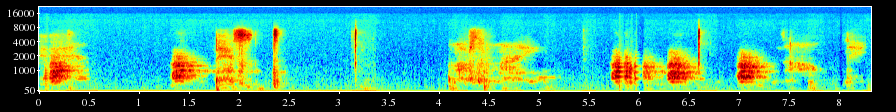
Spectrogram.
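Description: Faint whispered speech in short phrases.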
